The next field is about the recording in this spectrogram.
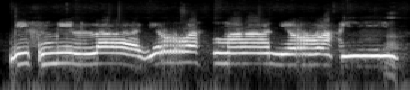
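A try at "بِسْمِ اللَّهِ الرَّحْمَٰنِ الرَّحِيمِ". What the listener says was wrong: Bismillahirrahmanirrahim. Tidak hirrahman, kebanyakan.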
